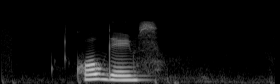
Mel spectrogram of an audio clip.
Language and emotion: Russian, neutral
